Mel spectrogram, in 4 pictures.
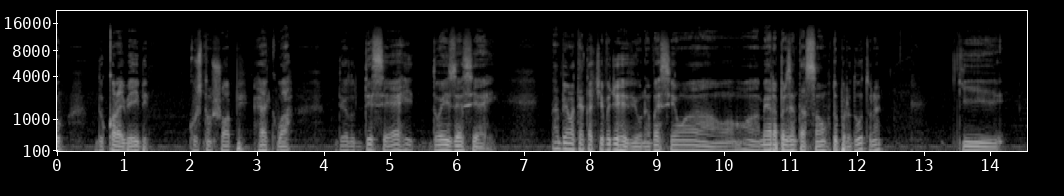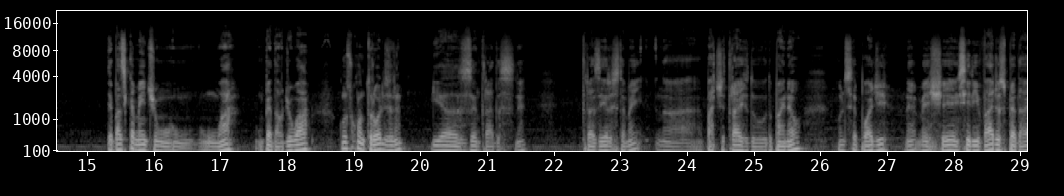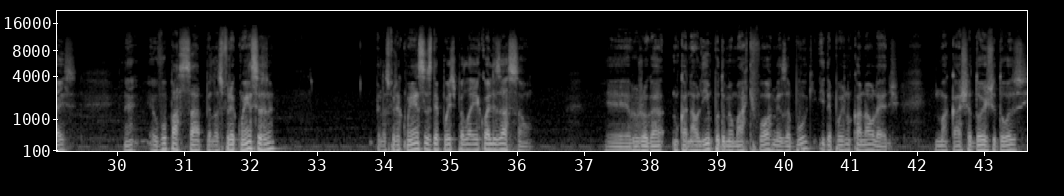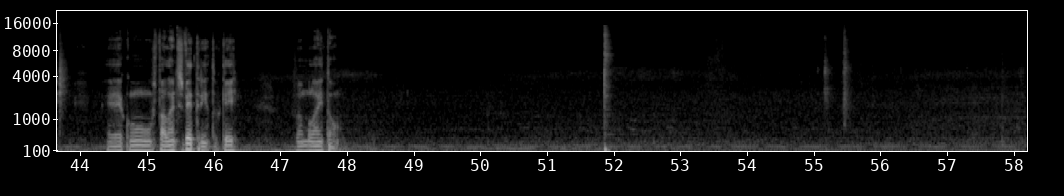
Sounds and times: Speech: 0.0 - 3.6, 4.2 - 6.7, 7.4 - 12.5, 13.4 - 14.3, 15.3 - 21.7, 22.4 - 29.4, 30.1 - 32.5, 33.8 - 36.3, 37.3 - 43.8, 44.4 - 46.5, 47.2 - 48.1.

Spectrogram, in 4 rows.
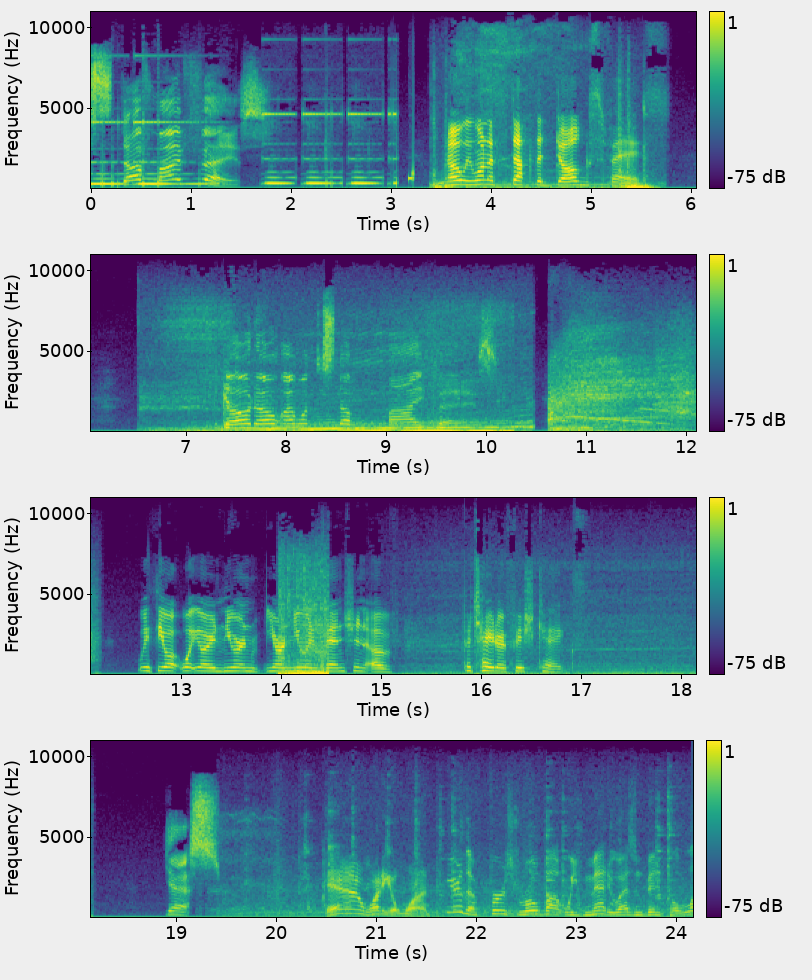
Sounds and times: Speech: 0.0 - 1.8, 3.6 - 5.6, 7.4 - 10.2, 12.6 - 15.1, 18.9 - 19.5, 20.5 - 24.1.

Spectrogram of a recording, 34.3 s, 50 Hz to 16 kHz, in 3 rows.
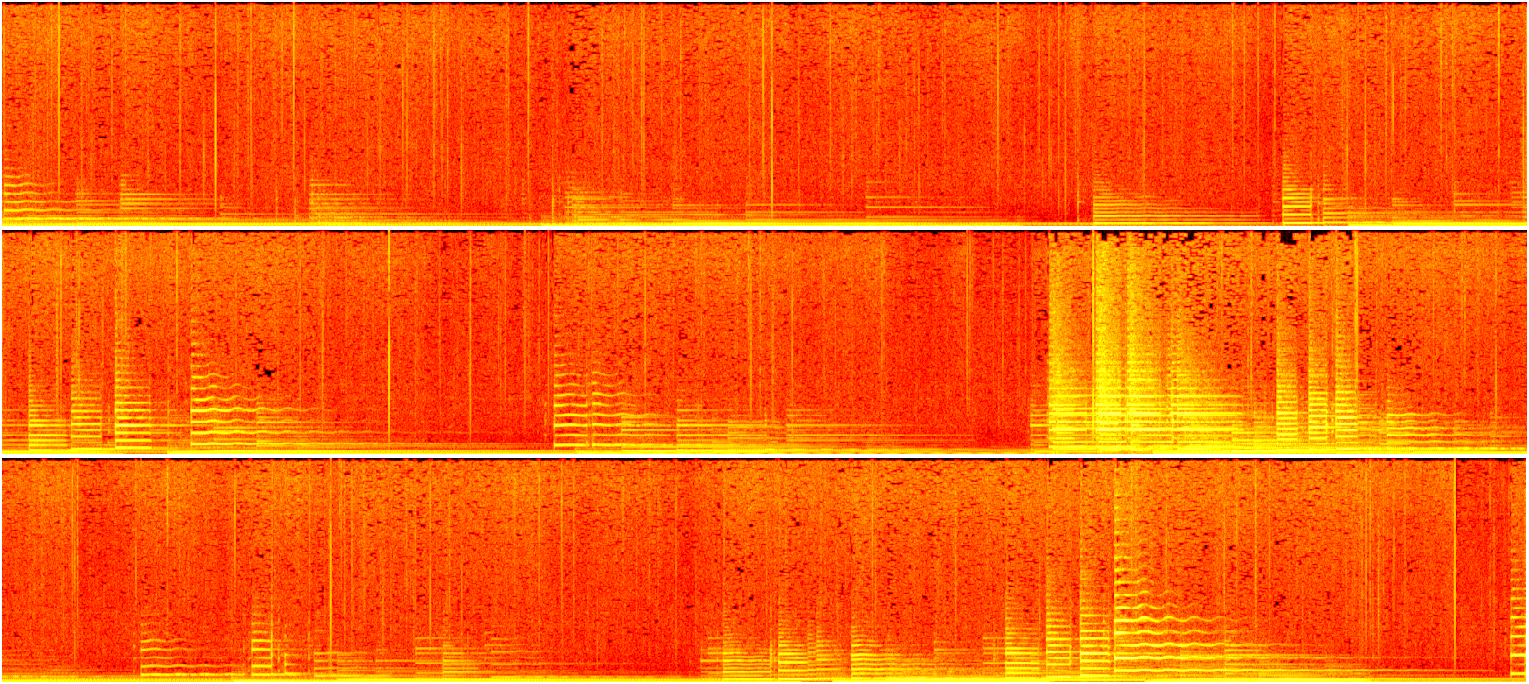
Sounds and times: Plucked string instrument: 0.0 - 34.3.

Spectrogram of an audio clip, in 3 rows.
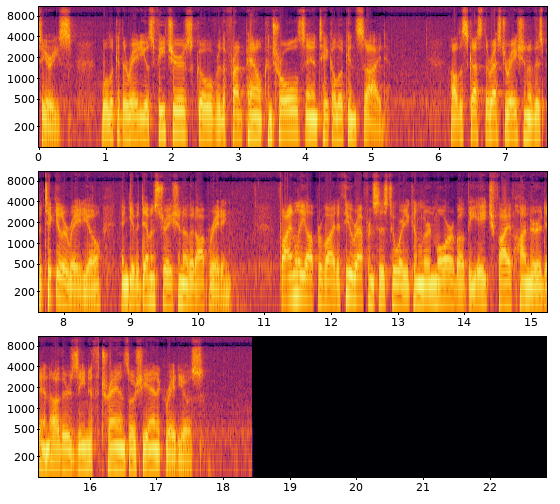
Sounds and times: Speech: 0.0 - 5.3, 6.1 - 10.6, 11.2 - 17.8.

